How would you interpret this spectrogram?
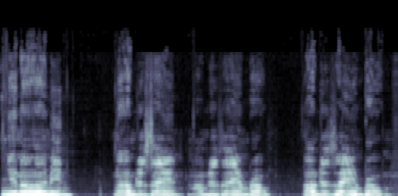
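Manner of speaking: playful falsetto needling; silly high voice. Pretend. Comic needling gym bros who post videos, silly falsetto. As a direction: climb into a small, high squeak. Repeats catchphrase in rising silly voice.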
